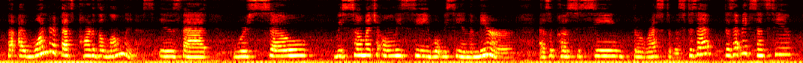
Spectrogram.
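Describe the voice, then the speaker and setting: A woman at a moderate pace, with fairly high pitch, ordinary pitch variation, audible room echo and noticeable background noise. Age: 60s. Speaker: talk show host and astrologer. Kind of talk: interview.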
